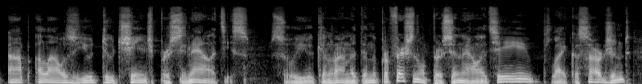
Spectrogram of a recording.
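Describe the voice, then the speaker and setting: A man streaming as a software developer, walking through his project step by step, answering viewer questions with frequent hesitations. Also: low-pitched, dry recording. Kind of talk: live stream tech walkthrough.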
